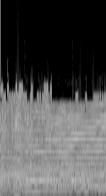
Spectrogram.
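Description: Several horns sounding long, steady, overlapping notes over crowd noise, blown in response to the candidacy announcement.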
